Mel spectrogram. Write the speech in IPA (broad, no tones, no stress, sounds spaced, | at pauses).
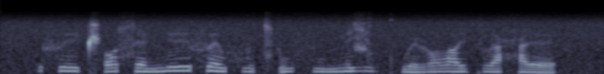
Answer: f eː t͡ʃʼ ɔ s ɛ ŋ eː f ɛ xʷ e t͡sʼ u f u ŋ ɛ ʑ o kʷʰ ɛ ɭ o lˠ eː k l ɐ ħ ɛ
